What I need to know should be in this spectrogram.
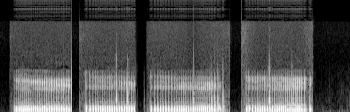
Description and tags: I created the raw of the sound simply by doing the best I could do was with my mouth. Then I used DSP, in NERO Sound Pad, mainlt joddling with amplification, speed, EQ and bandpass filtee.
